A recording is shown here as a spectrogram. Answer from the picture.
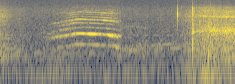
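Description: A single high-pitched cry of under a second, about half a second in, rising and then falling in pitch; a short click follows near the end.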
